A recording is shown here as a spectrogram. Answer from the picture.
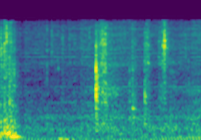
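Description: Quiet handling of the card stock over a cutting mat: light paper rustle with a couple of short clicks, about a second in and again a little later.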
